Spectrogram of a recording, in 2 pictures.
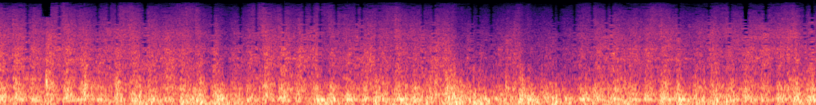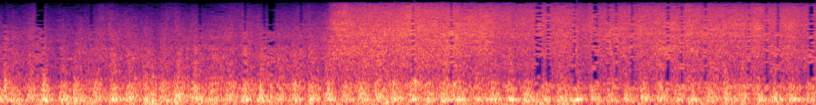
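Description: Heritage railway passenger coach running along the line, heard from an open window: a steady rumble of wheels on rails. About two-thirds of the way through, a louder rush of wind hiss sets in.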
